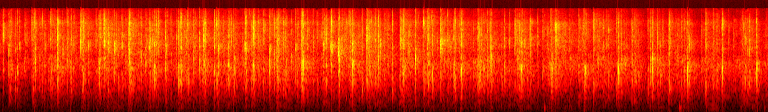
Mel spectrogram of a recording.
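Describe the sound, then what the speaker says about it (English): Audience at a panel discussion applauds, a sustained, even wash of many people clapping, somewhat distant and quiet as if picked up from across the room, with no voices on top. "There should be some kind of applause."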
